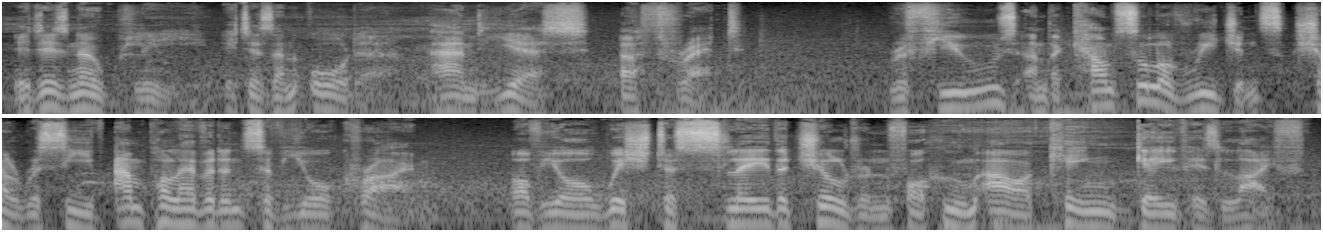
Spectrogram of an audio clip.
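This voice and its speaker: An actor playing a stern, honourable military commander in a fantasy video game, speaking in a formal, measured and forceful way. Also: male voice, lowish voice, lively intonation, background noise. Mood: stern, threatening.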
